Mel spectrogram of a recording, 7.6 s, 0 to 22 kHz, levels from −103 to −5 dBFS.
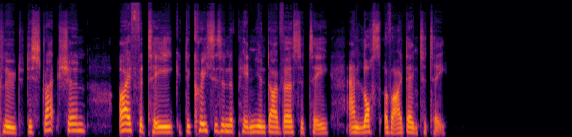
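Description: At 3.09 s, just after "eye fatigue decreases in", and again at 5.33 s, after "diversity and loss of", a 20 ms stretch of speech turns briefly rough and noisy: a lost packet rebuilt from error correction. Each missing packet was replaced by the lower-bitrate copy carried in the next one. Unlike plain packet-loss concealment, there is no gap, smeared repetition or dropout, only a short loss of fine detail.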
